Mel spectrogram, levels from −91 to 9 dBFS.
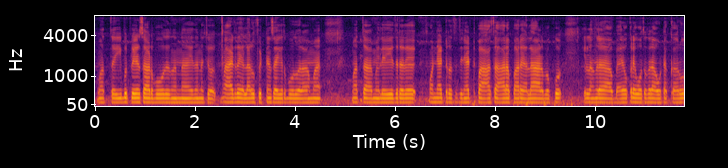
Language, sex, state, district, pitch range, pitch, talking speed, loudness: Kannada, male, Karnataka, Belgaum, 130-140 Hz, 135 Hz, 165 wpm, -17 LUFS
